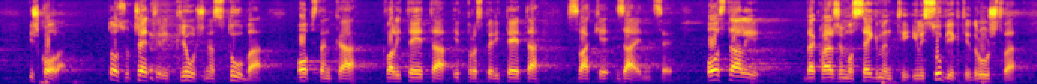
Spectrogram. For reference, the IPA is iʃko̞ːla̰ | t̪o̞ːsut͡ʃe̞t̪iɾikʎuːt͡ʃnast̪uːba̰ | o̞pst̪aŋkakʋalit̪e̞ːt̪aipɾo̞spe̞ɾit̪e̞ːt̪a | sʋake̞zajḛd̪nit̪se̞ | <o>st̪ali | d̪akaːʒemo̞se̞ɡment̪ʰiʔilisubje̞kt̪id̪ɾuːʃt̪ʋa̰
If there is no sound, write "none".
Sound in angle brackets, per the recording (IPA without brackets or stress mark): o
